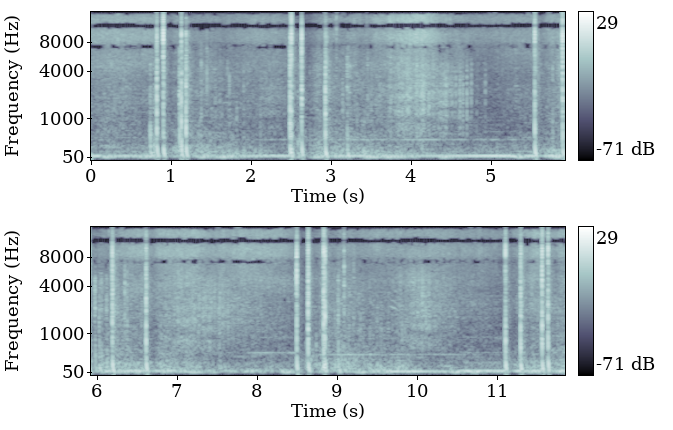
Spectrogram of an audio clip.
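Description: Aerial fireworks bursting: sharp bangs, often in quick pairs, every second or few, with crackling between them over a steady low rumble.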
